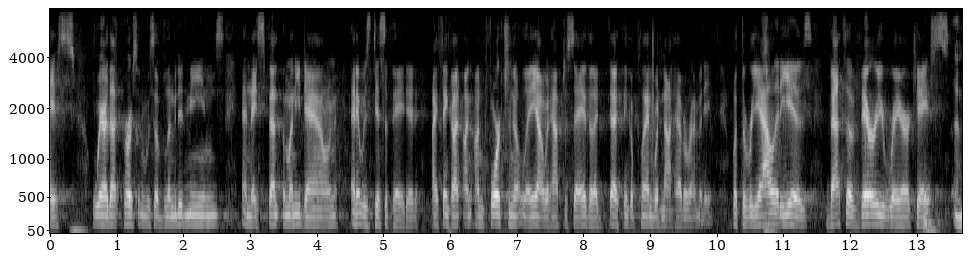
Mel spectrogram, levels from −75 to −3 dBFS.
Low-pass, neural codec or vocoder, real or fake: 7.2 kHz; codec, 24 kHz, 6 kbps, HILCodec; fake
